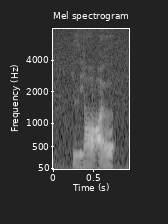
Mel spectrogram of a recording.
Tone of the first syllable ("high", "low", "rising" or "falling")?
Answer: low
